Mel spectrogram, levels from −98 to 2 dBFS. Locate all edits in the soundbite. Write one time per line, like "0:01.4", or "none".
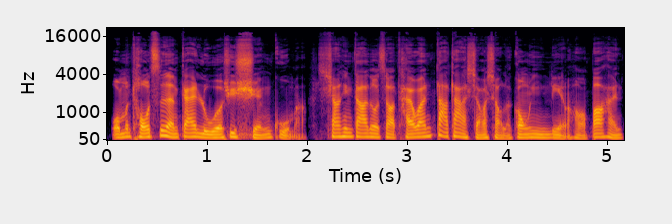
0:02.1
